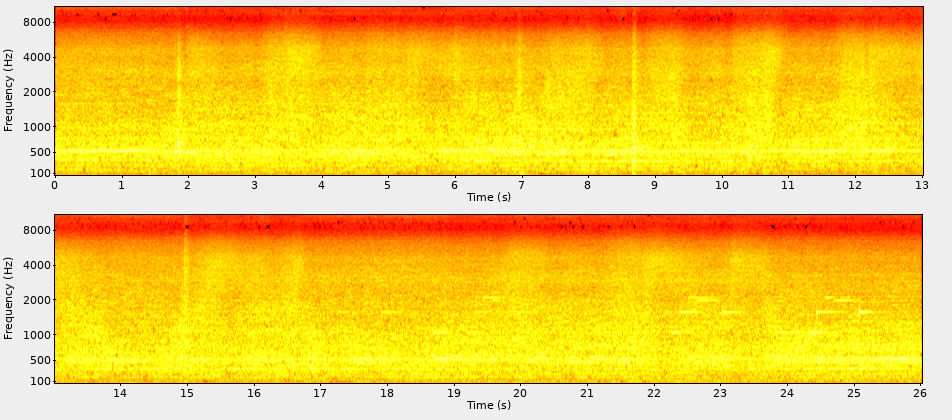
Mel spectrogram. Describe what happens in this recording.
I vaccum the floors room which has a hard surface while a phone rings, my footsteps are drowned out by the vacuums volume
